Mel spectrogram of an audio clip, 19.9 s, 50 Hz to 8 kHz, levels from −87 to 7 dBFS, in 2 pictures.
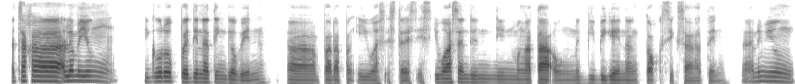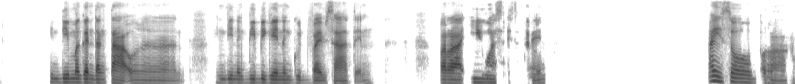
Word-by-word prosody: At - - -9
saka 170 -1 +6
alam 175 +1 +2
mo 175 - -1
yung 170 -1 -2 0.6
siguro 160 +2 0
pwede 140 0 0
nating 130 -2 -3
gawin, 105 +2 -4 0.3
ah, 105 -2 -2
para 105 0 -1
pang-iwas 105 -1 -9
stress 95 +2 -7
is - - -14
iwasan 125 0 0
din 120 -1 -7
yung 115 0 -8
mga 110 0 -2 0.2
taong 100 0 -9
nagbibigay 110 0 -5
ng 105 0 -7
toxic - - -7
sa 90 -2 -7
atin. 85 0 -12 0.2
Alam 160 - -8
mo - - -5
yung 155 -2 -3 0.8
hindi 130 0 +1
magandang 120 -2 +5
tao 105 -2 +6
na 95 -2 -4 0.5
hindi 120 +1 -4
nagbibigay 120 0 +3
ng 110 -1 -1
good 110 -1 -7
vibe 95 -3 +4
sa'tin. 95 +1 0 0.9
Para 110 -1 +8
iwas 120 -2 0
stress. 100 +3 -7 2.0
Ay 175 -2 +7
sobra. 120 -10 0
115 Hz, 125 wpm, -26 LUFS, 105-130 Hz, 2.0 s, Para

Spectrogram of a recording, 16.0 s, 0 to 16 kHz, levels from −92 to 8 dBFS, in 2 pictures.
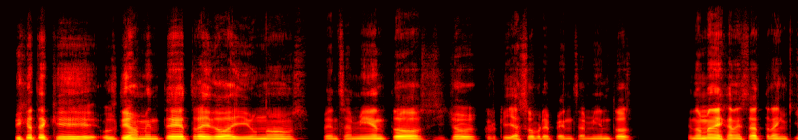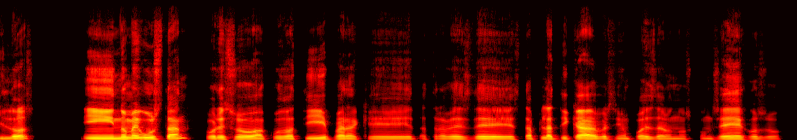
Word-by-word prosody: Fíjate 160 +2 +2
que, 105 -4 -1
últimamente 110 -1 +2
he - - +6
traído 110 0 +4
ahí 105 0 0
unos 105 -1 -4
pensamientos, 100 +1 0 0.2
yo 105 0 -3
creo 105 0 -21
que 110 +2 -12
ya 100 0 -3
sobrepensamientos 100 +1 -7 0.6
que 100 - -14
no 110 - -1
me 120 +2 +3
dejan 120 -1 +3
estar 105 -1 -1
tranquilos 105 0 -2 0.5
y 115 0 +6
no 130 +3 +5
me 180 +4 +6
gustan. 155 - +3
Por 110 -1 -3
eso 115 0 +1
acudo 110 +1 -4
a 105 - -2
ti, 120 +4 -1
para 110 -5 -3
que 100 -1 -7
a 105 - -21
través 105 0 -6
de 105 -2 +1
esta 105 +1 -7
plática, 115 +6 +2
a - - +3
ver 105 0 -5
si 110 +1 -20
me 105 -1 -11
puedes 105 +1 -6
dar 105 -1 -6
unos 105 0 -14
consejos, 110 +1 -3
o 100 -1 -18
105 Hz, 165 wpm, -23 LUFS, 105-115 Hz, 0.6 s, he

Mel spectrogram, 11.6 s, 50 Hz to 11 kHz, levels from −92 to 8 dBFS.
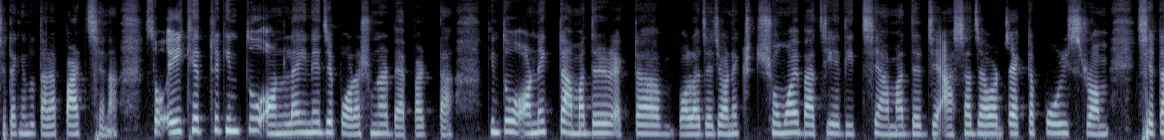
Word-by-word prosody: সেটা 205 - -5
কিন্তু 210 0 -4
তারা 195 +1 -1
পারছে 205 0 +1
না। - - -5 0.4
সো 250 - +2 0.2
এই 255 - +5
ক্ষেত্রে 285 0 +1
কিন্তু 275 +1 +5 0.2
অনলাইনে 225 +2 +2
যে - - +6
পড়াশোনার 210 +2 -1
ব্যাপারটা 185 +1 -5 0.4
কিন্তু 250 0 +1 0.2
অনেকটা 245 +3 +1
আমাদের 210 +1 +1 0.2
একটা 210 - -2 0.4
বলা 195 0 +3
যায় 200 -1 -2
যে - - +1
অনেক 210 +1 -4
স - - -12 0.2
সময় 225 +1 +3
বাঁচিয়ে 210 +1 -1
দিচ্ছে। 205 +3 -7
আমাদের 195 +1 -2
যে 205 - -1
আসা 215 +3 -2
যাওয়ার 205 0 +3
যে 220 - 0
একটা 220 +2 -3
পরিশ্রম 215 -3 +1 0.4
সেটা 230 0 +2
215 Hz, 170 wpm, -22 LUFS, 205-230 Hz, 0.4 s, যে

